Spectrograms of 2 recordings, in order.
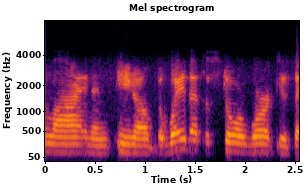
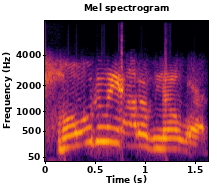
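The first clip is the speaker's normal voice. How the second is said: ordinary talk, nothing marked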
